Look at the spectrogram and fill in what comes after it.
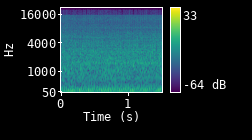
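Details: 1988 Honda Civic wagon with a recently swapped engine on original plugs and wires: steady, even idle with a smooth low hum and no tapping or misses; the engine sounds healthy, with only mild oil pan seepage and no oil burning.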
